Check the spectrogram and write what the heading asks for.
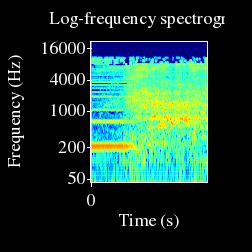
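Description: Race-start tone from the timing system, a steady low beep that cuts off about a second in. It gives way to a busy whir as the Mini-Z cars' small electric motors pull away.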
